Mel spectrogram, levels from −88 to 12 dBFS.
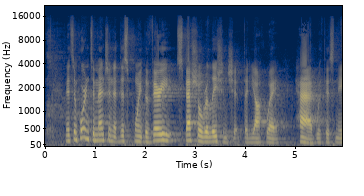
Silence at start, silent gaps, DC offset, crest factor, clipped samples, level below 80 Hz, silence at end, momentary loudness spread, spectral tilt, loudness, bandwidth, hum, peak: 0.05 s; none; under 0.1%; 18 dB; under 0.1%; -46 dBFS; 0 s; 14 LU; -5.5 dB/octave; -18 LUFS; 16 kHz; none; 0 dBFS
